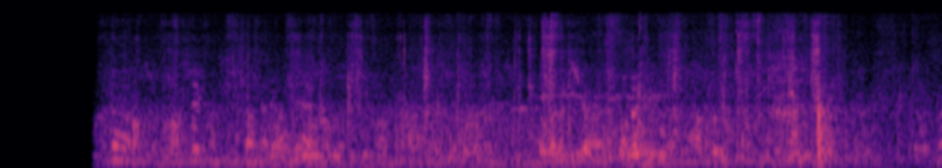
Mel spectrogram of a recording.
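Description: Young women chat and laugh nearby.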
